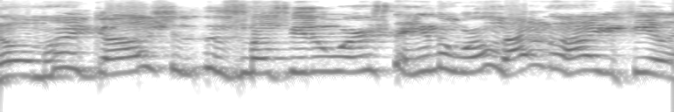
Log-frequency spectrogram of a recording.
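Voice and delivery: high, put-on gushing consoler; mock sympathy. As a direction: gush pity like an overeager friend. Dan consoling friend, mocked.

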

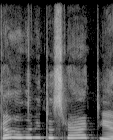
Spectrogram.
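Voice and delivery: imitated cooing distraction; luring the horse. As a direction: coax an animal away in a high voice. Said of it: "and was like".

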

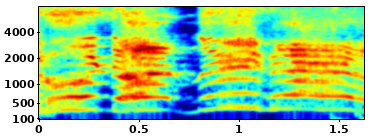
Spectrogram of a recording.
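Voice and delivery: high, slow furious scream. Acted. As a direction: scream it at them.

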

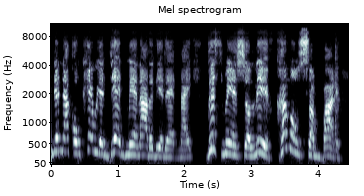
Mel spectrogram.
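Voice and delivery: usual speaking voice

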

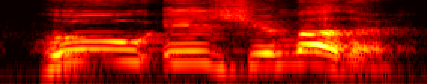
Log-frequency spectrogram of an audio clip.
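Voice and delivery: high, loud, slow call of a teacher; teacher's call. Retold or imitated. Soviet teacher quizzing schoolkids, high and loud. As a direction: ring out the question to the class. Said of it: "they would say".

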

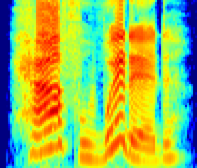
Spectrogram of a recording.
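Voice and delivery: loud indignant outburst; angrily affronted question; angry. A narrator's reading. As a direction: throw it out loud in offended anger. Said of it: "said Colin angrily".

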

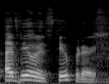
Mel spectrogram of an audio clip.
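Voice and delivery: talking through a laugh. Real, not acted. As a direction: laugh as you say it.

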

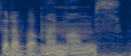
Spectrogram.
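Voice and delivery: ordinary talk

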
